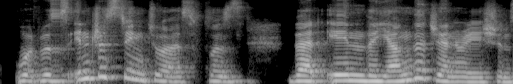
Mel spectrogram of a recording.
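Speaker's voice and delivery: usual speaking voice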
